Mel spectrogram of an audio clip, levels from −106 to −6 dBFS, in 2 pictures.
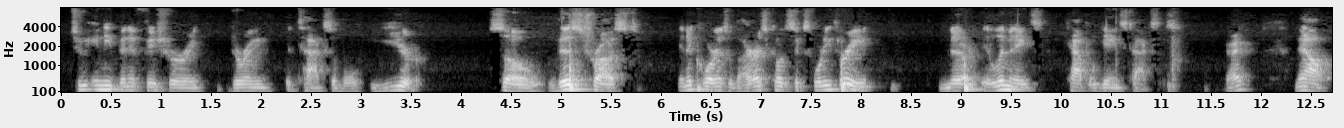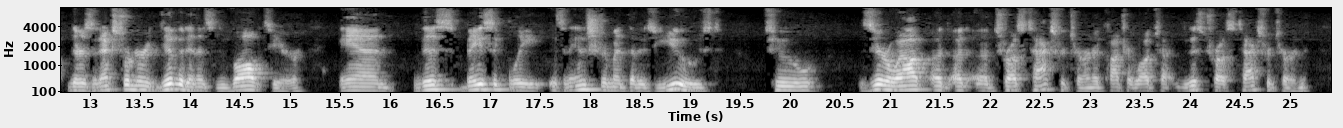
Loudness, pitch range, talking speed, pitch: -25 LUFS, 115-145 Hz, 135 wpm, 130 Hz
